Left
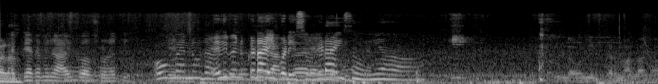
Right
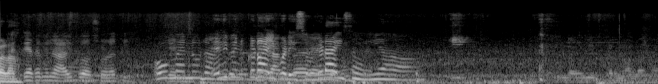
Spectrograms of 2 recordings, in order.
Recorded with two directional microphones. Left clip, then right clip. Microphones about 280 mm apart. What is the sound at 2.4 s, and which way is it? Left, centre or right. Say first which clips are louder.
Speech: left 1 dB; right.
